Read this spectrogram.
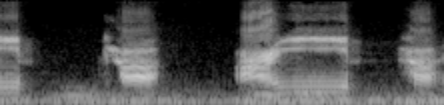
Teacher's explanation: হরফ দুইটা গলার মধ্যখান থেকে হচ্ছে তাই আপনাকে একটা এক্সট্রা প্রেসার ক্রিয়েট করতে হবে গলায়। যদি আপনি গলায় চাপ অথবা প্রেসারটা না দেন তাহলে আপনার এই হরফ দুইটার উচ্চারণ সহিহ শুদ্ধ হবে না।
